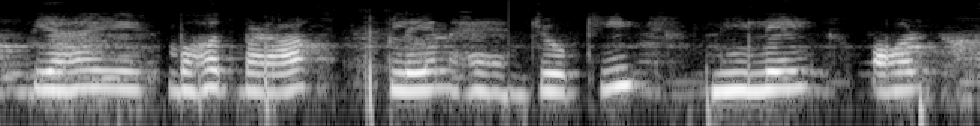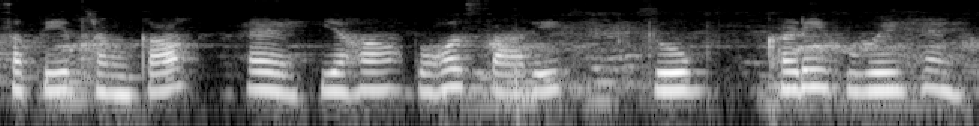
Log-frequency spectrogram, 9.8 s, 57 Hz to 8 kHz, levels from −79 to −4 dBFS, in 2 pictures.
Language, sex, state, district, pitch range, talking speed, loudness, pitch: Hindi, female, Bihar, Muzaffarpur, 225-250 Hz, 135 wpm, -16 LUFS, 235 Hz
